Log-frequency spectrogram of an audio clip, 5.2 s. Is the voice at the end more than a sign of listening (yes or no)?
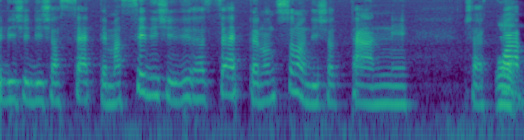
no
